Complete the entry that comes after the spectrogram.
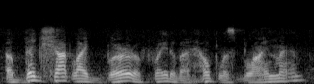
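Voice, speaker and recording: An American actor playing a steady, sympathetic newspaper reporter in a 1950s radio drama, talking and narrating in a wry, slangy way. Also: male voice, mid-range voice, normal speed, a little hiss or hum, low-quality recording. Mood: concerned.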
